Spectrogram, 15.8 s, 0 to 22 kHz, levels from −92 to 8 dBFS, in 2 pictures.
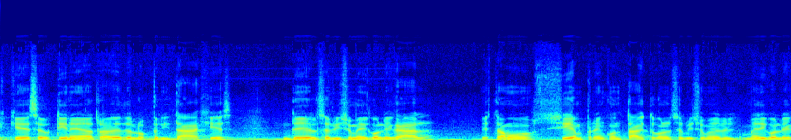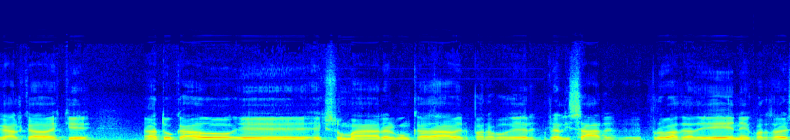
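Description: Gain pumping runs throughout the audio, with the gain swinging around 10 dB, likely from excessive gain driving a fast limiter.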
